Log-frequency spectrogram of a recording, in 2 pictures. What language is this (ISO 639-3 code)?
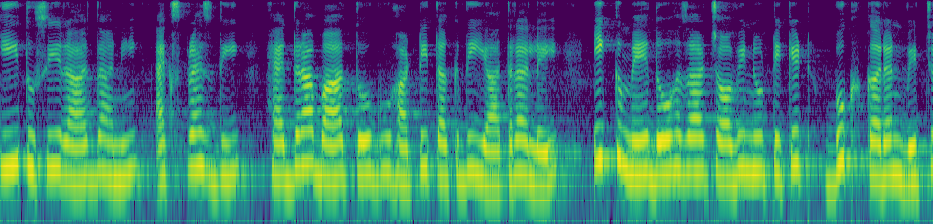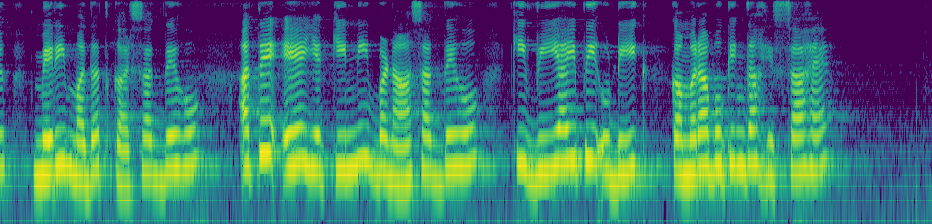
pan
